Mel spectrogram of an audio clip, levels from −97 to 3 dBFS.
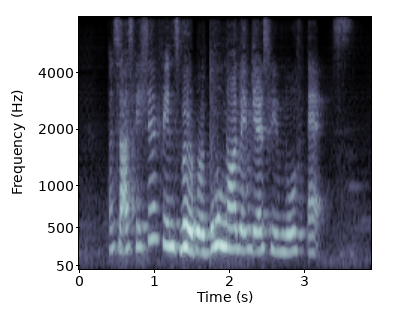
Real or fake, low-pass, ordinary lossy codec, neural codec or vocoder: fake; none; none; codec, 16 kHz, 0.5 kbps, X-Codec, HuBERT features, trained on general audio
